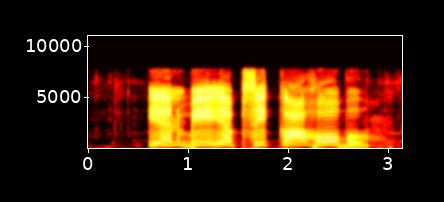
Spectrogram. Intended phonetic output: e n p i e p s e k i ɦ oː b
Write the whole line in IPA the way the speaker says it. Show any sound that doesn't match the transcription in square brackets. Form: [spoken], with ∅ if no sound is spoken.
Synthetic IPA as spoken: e n [b] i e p s [i] k [a] ɦ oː b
